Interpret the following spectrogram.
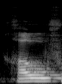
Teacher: خوف واو حروف لین میں سے، اس لیے لمبا نہیں کریں گے ، اور یہاں پر غنہ بھی نہیں کریں گے اس لیے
